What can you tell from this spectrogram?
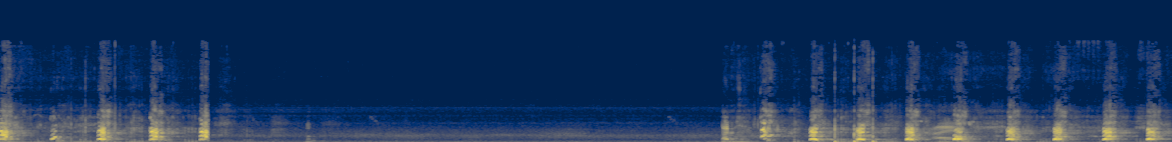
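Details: Dog barking in protection training: a quick series of loud, sharp barks, then several seconds of near silence, then another fast run of regular, harmonically rich barks about once per second. A handler gives commands in Slovak.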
